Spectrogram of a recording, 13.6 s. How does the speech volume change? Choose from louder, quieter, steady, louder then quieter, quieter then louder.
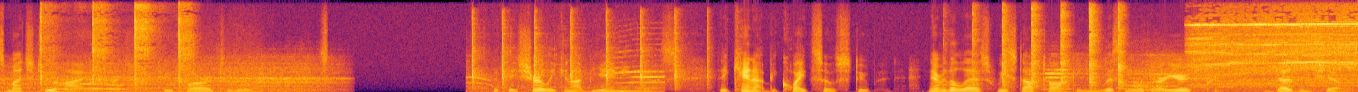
steady.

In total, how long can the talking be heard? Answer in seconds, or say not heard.
12 s.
